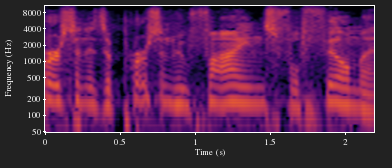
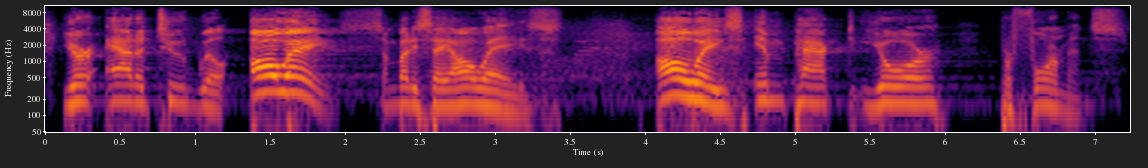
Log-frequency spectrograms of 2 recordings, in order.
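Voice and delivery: preaching; 2 semitones higher, 8 dB louder than usual. Real, not acted. Preacher rising to full force.

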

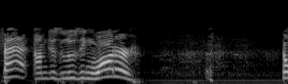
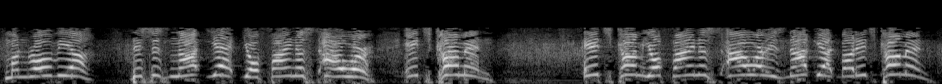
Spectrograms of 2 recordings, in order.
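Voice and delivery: loud preacher's proclamation; rally the congregation at full force; loud, emphatic sermon promise; impassioned preaching; 5 semitones higher, 10 dB louder, slower than usual. Real, not acted.

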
